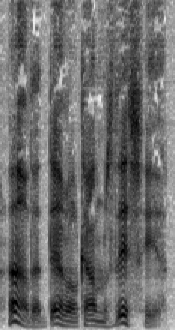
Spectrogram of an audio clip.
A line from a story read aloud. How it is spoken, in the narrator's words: mutter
